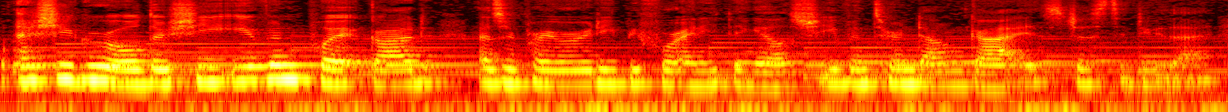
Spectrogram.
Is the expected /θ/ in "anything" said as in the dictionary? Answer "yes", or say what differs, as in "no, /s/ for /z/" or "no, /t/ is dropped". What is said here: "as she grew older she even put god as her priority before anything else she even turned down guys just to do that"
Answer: yes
